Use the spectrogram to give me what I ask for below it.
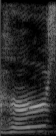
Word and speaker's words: Herz: Julia Hers, pronounced opposite of his.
